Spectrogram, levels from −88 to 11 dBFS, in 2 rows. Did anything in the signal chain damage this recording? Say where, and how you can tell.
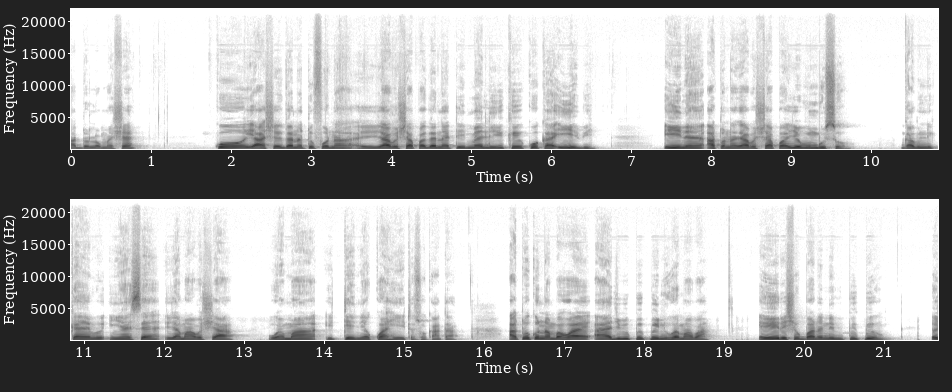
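Yes, a microphone volume stepped up at 1.02 s, right after "elulu mushe": voice and background jump about 6 dB together, so the call software raised the device input gain.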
